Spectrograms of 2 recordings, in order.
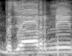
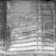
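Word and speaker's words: Bjarne: बी से शुरू होता है उनका नाम, लेकिन बी साइलेंट है, बजारने नहीं है, जॉर्न है, प्रोनाउंसिएशन जॉर्न होती है उनकी।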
